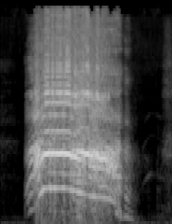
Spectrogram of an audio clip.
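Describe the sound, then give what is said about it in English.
A single loud, sustained human scream lasting about a second, harsh and strained with a steady pitch, then cutting off into silence. “Fucking screaming.”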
